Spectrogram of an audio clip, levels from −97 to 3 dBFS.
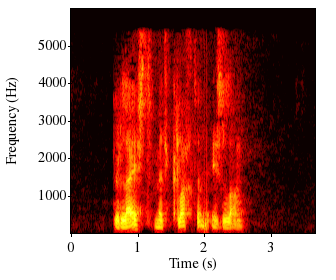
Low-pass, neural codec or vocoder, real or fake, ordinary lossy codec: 5.4 kHz; none; real; MP3, 48 kbps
